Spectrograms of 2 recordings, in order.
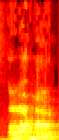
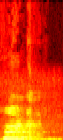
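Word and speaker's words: honour: have something in common the h sound here is silent uh please remember this the letter h uh some people pronounce the letter h as heads it's not h it's h coming to these words it's r instead of heart it's honor instead of corner it's honest instead of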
